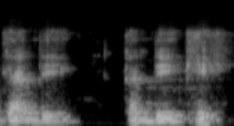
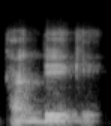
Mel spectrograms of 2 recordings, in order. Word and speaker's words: Kandake: we speak of the queen candy candy so that's the more proper pronunciation a more ancient pronunciation is the candeke as well give thanks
